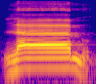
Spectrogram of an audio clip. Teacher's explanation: آخر میں میم کے اوپر قلقلہ کرنا، جیسے لام، یہ غلط ہے۔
